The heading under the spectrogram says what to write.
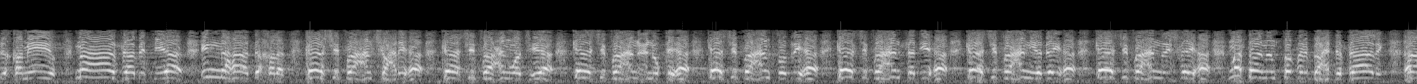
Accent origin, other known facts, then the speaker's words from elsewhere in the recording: Egypt; بلدتنا مصر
